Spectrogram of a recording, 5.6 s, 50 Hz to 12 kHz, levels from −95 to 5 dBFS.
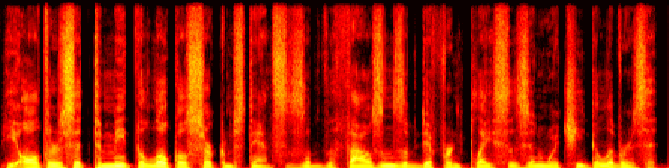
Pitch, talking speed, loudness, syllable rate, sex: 130 Hz, 205 wpm, -18 LUFS, 5.5 syllables/s, male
